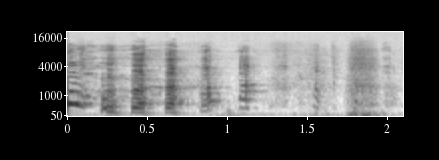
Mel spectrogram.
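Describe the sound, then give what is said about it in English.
A person imitates a turkey gobble: a quick run of warbling, throaty pulses lasting about a second, followed by a short breathy burst. “And then gobble.”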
